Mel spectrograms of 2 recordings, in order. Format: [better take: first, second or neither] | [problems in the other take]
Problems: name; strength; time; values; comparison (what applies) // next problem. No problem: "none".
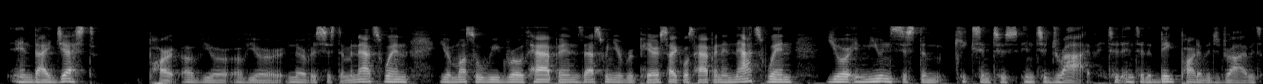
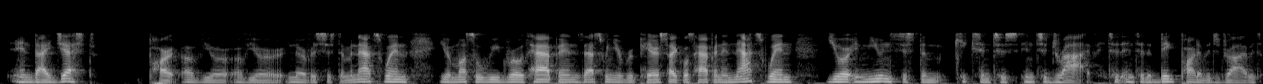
first | garbled, watery; badly; nothing above 4 kHz; slightly in the first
